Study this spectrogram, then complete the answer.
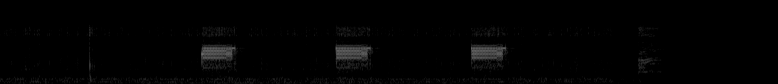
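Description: A radio receiver hisses faintly with static.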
